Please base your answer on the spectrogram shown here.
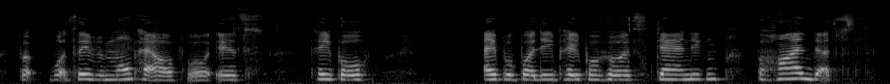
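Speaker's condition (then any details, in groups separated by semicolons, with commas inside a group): Cerebral palsy (athetoid); fatigue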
